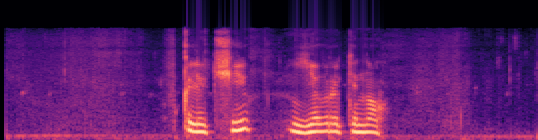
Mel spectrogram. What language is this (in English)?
Russian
